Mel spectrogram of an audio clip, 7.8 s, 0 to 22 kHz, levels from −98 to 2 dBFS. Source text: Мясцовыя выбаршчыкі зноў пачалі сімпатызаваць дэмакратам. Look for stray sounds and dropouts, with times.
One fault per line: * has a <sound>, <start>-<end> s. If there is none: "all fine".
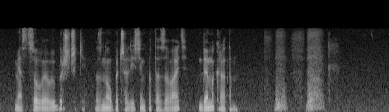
* has a sneeze, 5.3-6.8 s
